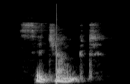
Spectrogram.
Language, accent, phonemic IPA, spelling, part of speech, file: English, Southern England, /sɪˈd͡ʒʌŋkt/, sejunct, adjective, LL-Q1860 (eng)-sejunct.wav
- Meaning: Separate; separated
